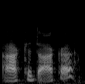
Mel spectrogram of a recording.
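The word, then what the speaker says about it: AC/DC: talking about AC DC in Australia it's pronounced akadaka a hakadaka akadaka YouTuber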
